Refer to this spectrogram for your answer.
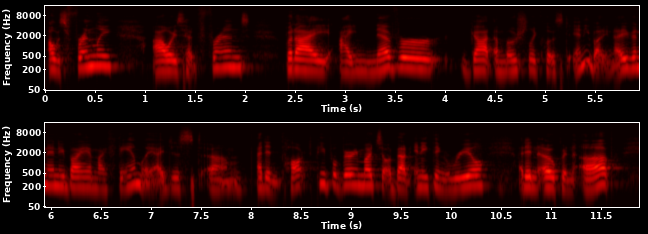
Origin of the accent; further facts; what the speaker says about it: New Orleans, Louisiana, United States; moved away; I was born in New Orleans. We just had this talk. Um, Louisiana, baby. I loved it. What a great city. Good food, good culture. Mardi Gras, right? We had Mardi Gras vacation. It was awesome. I really loved growing up there.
